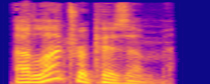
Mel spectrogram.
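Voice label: "allotropism", British English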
